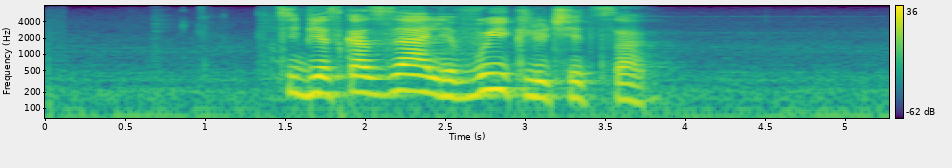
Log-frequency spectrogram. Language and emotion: Russian, angry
